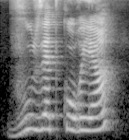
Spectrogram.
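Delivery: upward pitch lift at the end of "coréen". French phonetics lesson, the question said with pitch rising at the end. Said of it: "On va monter".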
